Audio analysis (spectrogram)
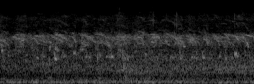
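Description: Chickens cluck softly while pecking at larvae, a low busy murmur of fowl over steady background noise.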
